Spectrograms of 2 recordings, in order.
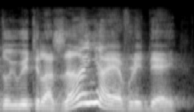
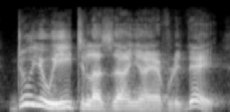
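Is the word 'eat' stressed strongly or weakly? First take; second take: weakly; strongly. First: The word eat is not stressed strongly. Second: The word eat is stressed strongly.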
